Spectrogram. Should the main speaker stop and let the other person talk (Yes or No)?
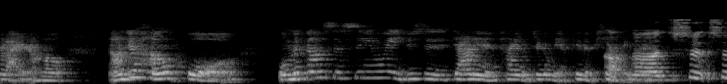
Yes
